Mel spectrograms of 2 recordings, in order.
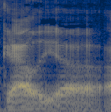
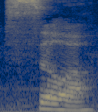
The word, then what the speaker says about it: Scylla: Scalia. I don't know. – Scylla.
